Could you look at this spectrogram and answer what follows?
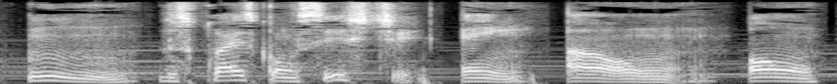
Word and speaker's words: Om: vem imediatamente é o Om. Na verdade, a combinação fonética de Om não é de duas sílabas, mas de três sílabas, que é A, U, M. Então a pronúncia correta seria Aum.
